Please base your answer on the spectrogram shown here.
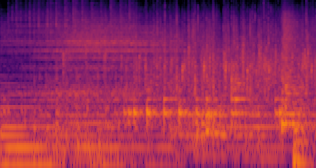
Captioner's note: audience applauds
